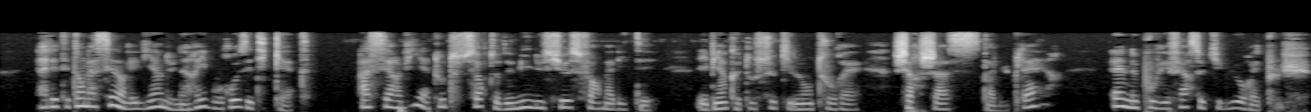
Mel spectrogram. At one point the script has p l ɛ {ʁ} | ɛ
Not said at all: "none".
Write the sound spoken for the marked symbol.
ʁ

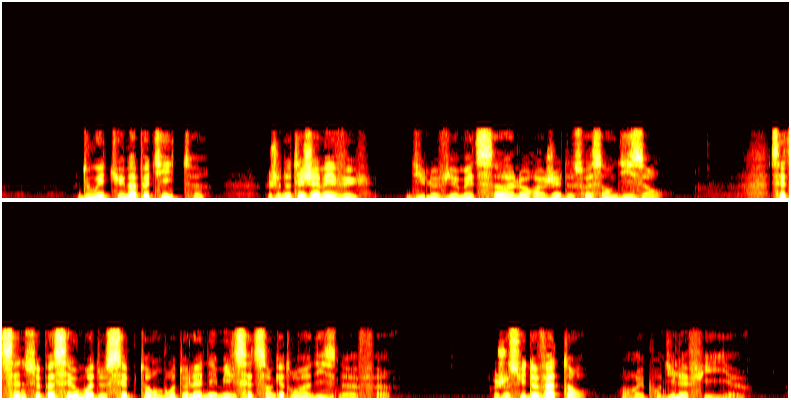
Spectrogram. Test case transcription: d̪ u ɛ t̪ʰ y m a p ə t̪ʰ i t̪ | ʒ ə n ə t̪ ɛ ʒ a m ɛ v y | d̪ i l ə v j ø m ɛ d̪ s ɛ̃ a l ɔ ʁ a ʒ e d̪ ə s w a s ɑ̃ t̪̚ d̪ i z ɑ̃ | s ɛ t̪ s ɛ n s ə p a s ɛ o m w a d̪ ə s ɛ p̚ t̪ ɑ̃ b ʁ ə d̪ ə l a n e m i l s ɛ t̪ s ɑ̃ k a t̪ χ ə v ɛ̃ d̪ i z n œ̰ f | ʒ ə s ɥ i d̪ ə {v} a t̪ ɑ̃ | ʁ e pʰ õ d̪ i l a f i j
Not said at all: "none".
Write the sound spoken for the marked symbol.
v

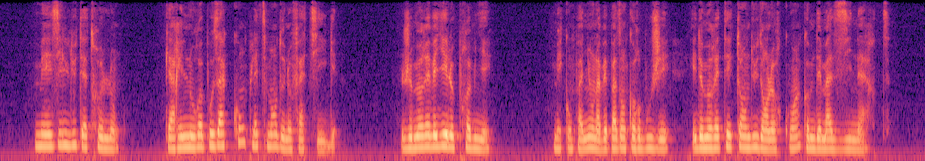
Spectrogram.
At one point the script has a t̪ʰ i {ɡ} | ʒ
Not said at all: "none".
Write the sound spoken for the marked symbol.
ɡ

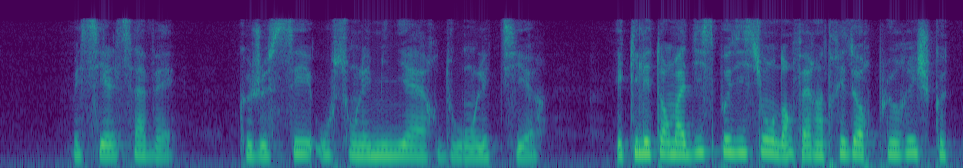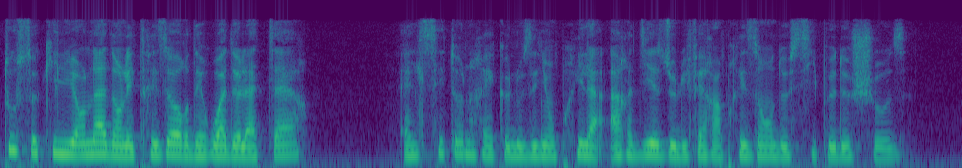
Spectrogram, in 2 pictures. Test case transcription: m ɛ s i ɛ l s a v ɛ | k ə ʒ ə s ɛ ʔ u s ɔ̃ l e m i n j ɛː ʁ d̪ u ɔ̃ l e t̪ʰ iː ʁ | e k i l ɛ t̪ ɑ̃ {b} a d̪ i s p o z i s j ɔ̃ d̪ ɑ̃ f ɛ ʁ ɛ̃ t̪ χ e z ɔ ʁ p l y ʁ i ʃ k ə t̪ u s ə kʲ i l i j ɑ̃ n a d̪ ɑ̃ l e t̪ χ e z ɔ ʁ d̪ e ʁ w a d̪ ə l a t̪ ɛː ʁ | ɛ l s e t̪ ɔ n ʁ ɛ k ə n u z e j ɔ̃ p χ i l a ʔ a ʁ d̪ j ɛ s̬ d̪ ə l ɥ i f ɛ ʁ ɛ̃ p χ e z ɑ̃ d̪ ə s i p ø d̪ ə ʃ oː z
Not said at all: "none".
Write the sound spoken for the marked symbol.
m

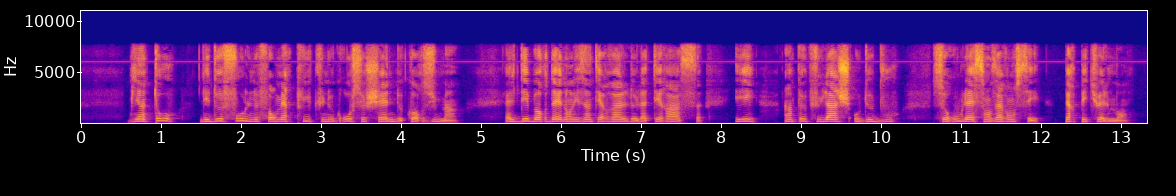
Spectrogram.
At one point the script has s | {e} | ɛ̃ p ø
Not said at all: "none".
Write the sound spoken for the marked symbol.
e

